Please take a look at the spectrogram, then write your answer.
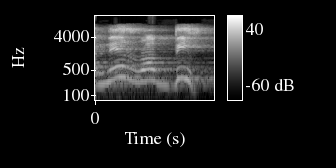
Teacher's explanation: نون نے اپنی صفات کو کھو دیا، وہ مکمل داخل ہو گیا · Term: ادغام تام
